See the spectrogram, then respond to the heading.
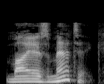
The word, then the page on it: miasmatic: British English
